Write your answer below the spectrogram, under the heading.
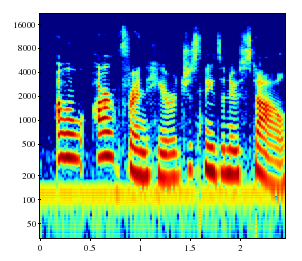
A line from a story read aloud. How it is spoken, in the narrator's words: stated Julie calmly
